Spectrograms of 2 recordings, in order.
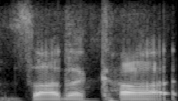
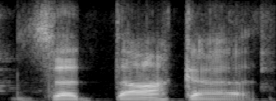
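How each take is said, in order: First: Tzedakah as TZAH-da-KAH, middle syllable unstressed; mispronounced Tzedakah. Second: Tzedakah as tze-DAH-kah, middle syllable stressed, slow; stress on the Dalet. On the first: Husband showing how not to say it, Tzedakah stressed off the Dalet. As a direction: say Tzedakah with weight on the outer syllables, none on DA. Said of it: "not Tzedakah". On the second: Husband giving the corrected Hebrew word, Tzedakah stressed slowly on DAH. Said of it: "the emphasis is on the Dalet". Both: Shown as a demonstration.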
